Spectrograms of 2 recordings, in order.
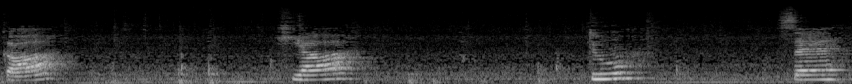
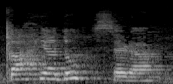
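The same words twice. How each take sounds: First: "Ga, hya, Do será" with long pauses between syllables; teacher's separated "Ga, hya, Do será". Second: "Gahyadu será" joined up, "du" punched; whole-word "Gahyadu será" with emphasis on du; upstress on "du". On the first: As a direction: sound out "Ga, hya, Do será" one piece at a time. Teacher sounds out new word. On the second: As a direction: stress the du in "Gahyadu será", then drop. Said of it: "right here on the do". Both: Shown as a demonstration.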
